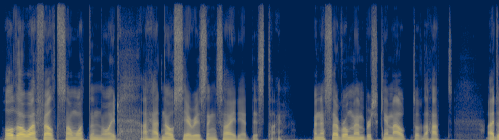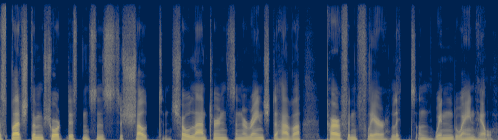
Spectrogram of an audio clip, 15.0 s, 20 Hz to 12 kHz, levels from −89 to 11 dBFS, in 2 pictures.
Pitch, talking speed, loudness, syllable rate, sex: 115 Hz, 175 wpm, -21 LUFS, 5.1 syllables/s, male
